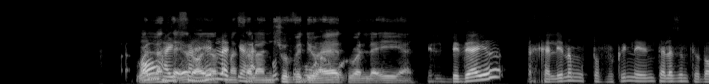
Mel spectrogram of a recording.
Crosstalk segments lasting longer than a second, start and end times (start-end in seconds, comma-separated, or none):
1.4-3.3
